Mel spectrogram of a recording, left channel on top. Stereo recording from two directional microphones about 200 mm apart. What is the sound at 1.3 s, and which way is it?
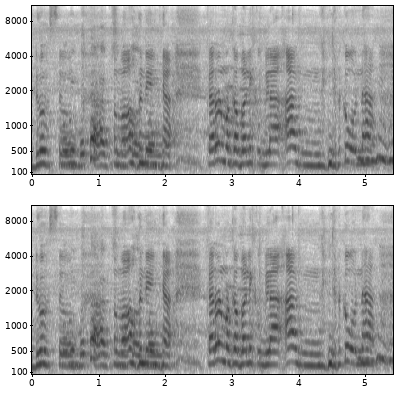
A woman's voice, 15° right (ahead or behind).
